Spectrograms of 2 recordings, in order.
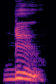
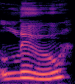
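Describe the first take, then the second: First: It starts with a quick tongue flap. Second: It starts with a clear L sound. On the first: The speaker calls it right. "It's just a tongue flap" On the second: The speaker calls it wrong. "it's not lu"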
